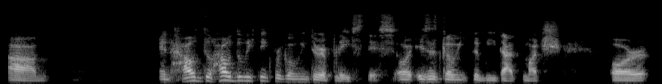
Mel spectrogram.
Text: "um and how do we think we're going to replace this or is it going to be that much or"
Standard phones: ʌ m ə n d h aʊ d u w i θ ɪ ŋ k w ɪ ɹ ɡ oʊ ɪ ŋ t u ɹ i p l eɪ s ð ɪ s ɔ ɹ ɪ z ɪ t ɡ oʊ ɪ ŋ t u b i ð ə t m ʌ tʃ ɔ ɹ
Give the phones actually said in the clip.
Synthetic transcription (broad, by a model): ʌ m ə n d h aʊ d u w i θ ɪ ŋ k w ɪ ɹ ɡ oʊ ɪ ŋ t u ɹ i p l eɪ s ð ɪ s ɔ ɹ ɪ z ɪ t ɡ oʊ ɪ ŋ t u b i ð ə t m ʌ tʃ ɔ ɹ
